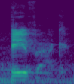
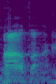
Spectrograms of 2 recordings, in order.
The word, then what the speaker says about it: Avak: I'm still waiting on, I will reveal it now, Avac, the Black Piraka, or as Avak as I used to call him. It's yeah, pronunciations are weird.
